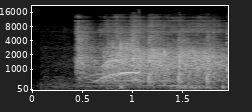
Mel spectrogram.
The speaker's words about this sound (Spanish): Aplausos a ustedes, aplausos para Kika.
